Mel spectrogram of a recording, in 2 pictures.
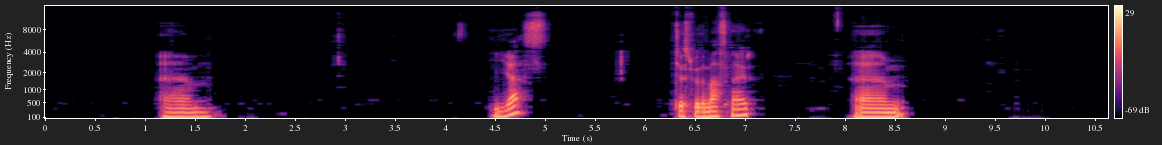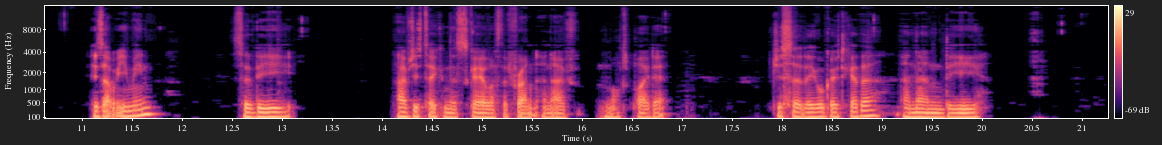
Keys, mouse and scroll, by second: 9.1 click, 10.0 g, 11.5-11.9 scroll up 9, 11.9-12.6 middle drag, 12.6 click, 13.5 click, 18.5-19.3 scroll down 9, 20.2 scroll down 8, 20.6 middle click.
